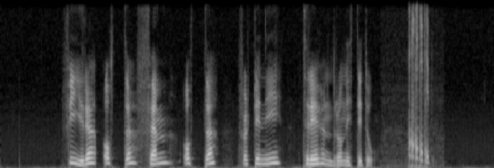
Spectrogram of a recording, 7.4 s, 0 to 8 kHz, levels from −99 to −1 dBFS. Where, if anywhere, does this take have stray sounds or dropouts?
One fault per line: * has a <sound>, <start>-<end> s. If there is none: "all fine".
* has a chirp, 6.1-6.5 s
